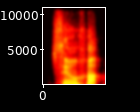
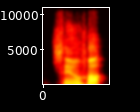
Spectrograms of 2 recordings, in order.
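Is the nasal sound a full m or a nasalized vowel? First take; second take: nasalized vowel; nasalized vowel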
